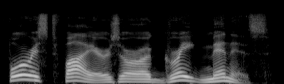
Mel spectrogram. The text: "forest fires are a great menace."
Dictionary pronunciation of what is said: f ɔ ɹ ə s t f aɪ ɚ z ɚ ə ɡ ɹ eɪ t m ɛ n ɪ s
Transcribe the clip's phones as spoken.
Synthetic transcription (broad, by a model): f ɔ ɹ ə s t f aɪ ɚ z ɚ ə ɡ ɹ eɪ t m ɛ n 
